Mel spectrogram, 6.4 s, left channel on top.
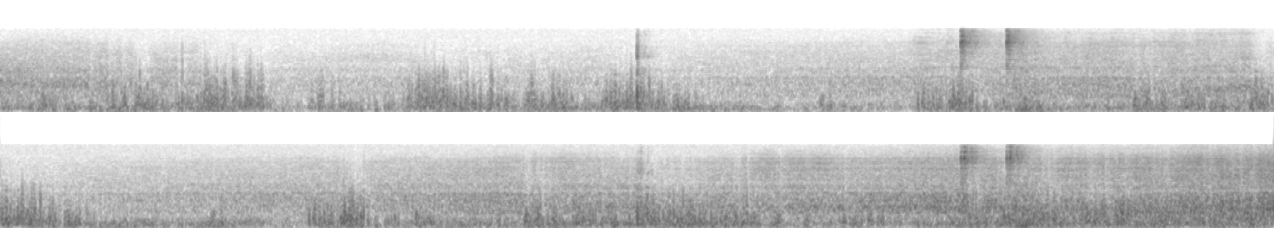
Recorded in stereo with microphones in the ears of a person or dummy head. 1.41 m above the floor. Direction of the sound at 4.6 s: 20° left (ahead or behind).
